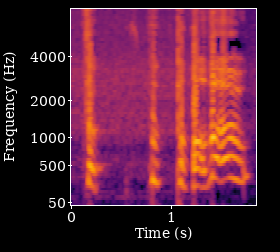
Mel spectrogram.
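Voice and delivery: halting, breaking high and slow; stammer, then crack upward on the name. A narrator's reading. Baldy vows revenge for his friend, voice breaking. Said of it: "His voice broke on the word".

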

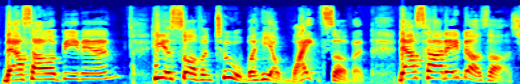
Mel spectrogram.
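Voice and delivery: high, sassy complaining character voice; threatening servant. A narrator's reading. Servant complains to no one in particular, threatening. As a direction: grumble with high, swooping indignation. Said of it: "in a threatening manner".

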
